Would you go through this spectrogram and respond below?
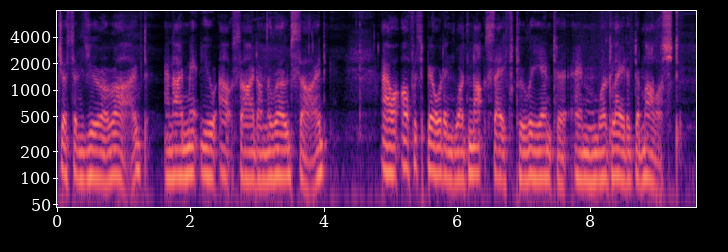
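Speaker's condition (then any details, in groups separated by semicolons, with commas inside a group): Deafness; attended Atlanta Speech School and Druid Hills High School in America until 16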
